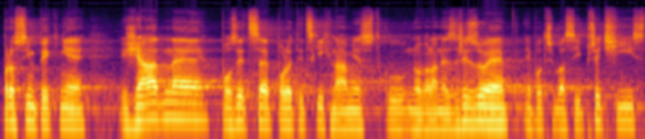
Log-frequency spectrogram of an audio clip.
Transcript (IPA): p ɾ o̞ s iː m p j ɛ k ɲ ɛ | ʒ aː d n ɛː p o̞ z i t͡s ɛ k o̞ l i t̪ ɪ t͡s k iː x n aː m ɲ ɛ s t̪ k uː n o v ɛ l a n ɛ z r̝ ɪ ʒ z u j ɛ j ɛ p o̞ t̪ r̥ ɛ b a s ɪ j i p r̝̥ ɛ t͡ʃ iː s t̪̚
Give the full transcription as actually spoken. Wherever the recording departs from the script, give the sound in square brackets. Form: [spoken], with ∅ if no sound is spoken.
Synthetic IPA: p ɾ o̞ s iː m p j ɛ k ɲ ɛ | ʒ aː d n ɛː p o̞ z [ɪ] t͡s ɛ [p] o̞ l [ɪ] t̪ ɪ t͡s k iː x n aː m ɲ ɛ s t̪ k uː n o v ɛ l a n ɛ z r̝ ɪ [∅] z u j ɛ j ɛ p o̞ t̪ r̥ ɛ b a s ɪ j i p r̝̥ ɛ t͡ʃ iː s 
